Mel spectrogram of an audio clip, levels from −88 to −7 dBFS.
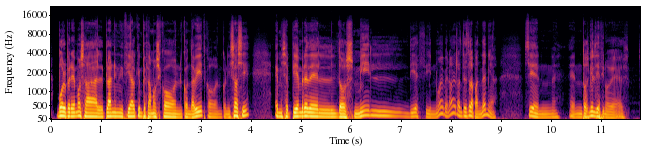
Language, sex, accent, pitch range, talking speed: Spanish, male, Spanish, 110-135 Hz, 130 wpm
